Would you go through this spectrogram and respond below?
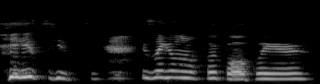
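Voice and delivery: proud giggle through the words; laughing. Real, not acted. Mother laughing about her tough baby boy, laughing.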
